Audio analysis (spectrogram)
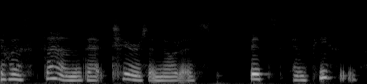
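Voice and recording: A text is read aloud. The voice sounds natural.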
